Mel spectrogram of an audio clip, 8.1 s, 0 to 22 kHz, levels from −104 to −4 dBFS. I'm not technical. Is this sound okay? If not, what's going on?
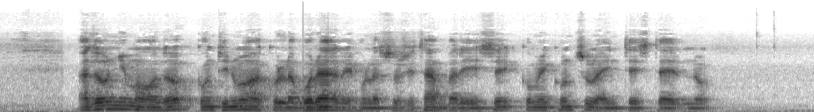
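No. The speech abruptly gets quieter from 0.63 to 3.03 seconds, briefly returns to full level, then drops again from 3.28 seconds to the end. This is likely one channel drops out: one side of a stereo recording cut off. The switch is instant, not a gradual fade.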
